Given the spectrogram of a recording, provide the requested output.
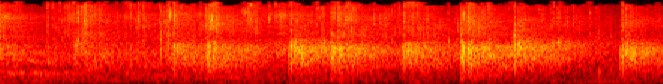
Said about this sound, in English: The state of Tennessee is building this great building right in the middle of the projects, and they're renting half of it to us and letting us use the community room to do worship services this fall. You should applaud that.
